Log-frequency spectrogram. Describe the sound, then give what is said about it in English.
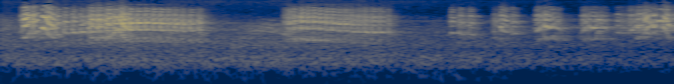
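Harsh, raspy squawks from a monk parakeet, also called a Quaker parrot, a couple of long grating calls followed by a quicker burst of choppy squawks, loud with no one talking. “and deep blue wings, is also known as the Quaker parrot, and it's a native of southern South America.”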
